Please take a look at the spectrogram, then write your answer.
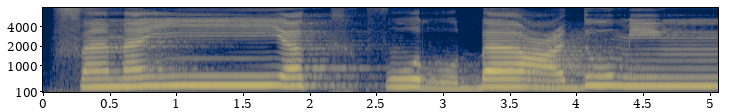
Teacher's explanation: Huruf ra sukun dibunyikan secara tafkhim karena harokat huruf sebelumnya dhammah. Cara bacanya ditebalkan.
